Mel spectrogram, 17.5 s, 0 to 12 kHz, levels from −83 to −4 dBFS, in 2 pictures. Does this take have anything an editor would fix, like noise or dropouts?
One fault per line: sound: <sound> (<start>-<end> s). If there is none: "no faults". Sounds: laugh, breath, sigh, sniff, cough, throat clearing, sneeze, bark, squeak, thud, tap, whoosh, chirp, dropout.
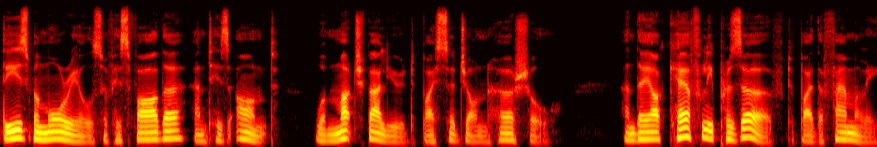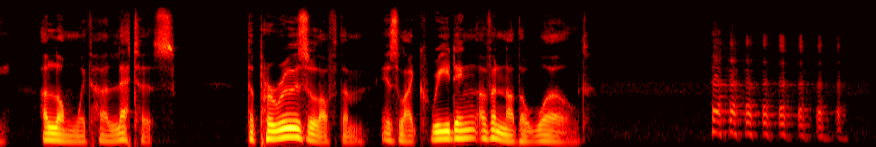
sound: laugh (15.9-17.3 s)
